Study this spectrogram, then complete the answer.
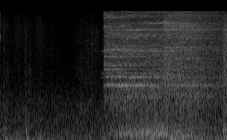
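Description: A magic spell bursts with a loud rushing whoosh.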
